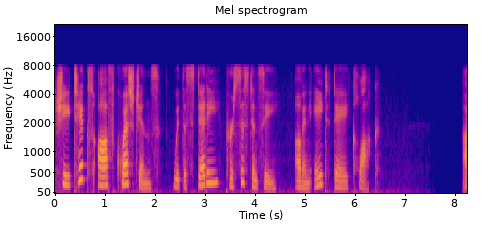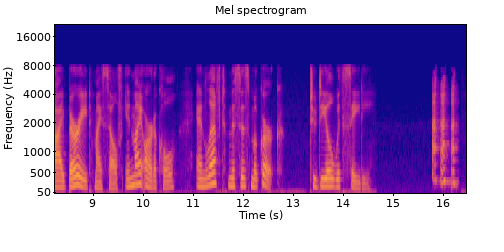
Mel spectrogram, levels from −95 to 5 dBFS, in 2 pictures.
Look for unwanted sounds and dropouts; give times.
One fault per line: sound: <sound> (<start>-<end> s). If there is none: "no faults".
sound: laugh (15.8-16.3 s)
